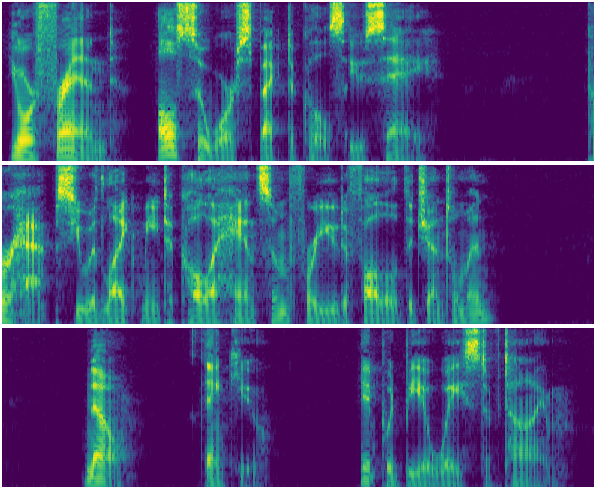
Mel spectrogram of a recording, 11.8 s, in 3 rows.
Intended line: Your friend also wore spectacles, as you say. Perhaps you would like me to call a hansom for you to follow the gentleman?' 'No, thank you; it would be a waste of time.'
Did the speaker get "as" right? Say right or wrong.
wrong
